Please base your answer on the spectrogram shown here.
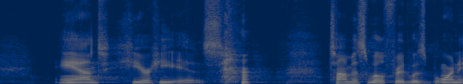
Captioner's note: chuckles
